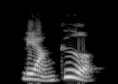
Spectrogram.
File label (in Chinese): "两个", chino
